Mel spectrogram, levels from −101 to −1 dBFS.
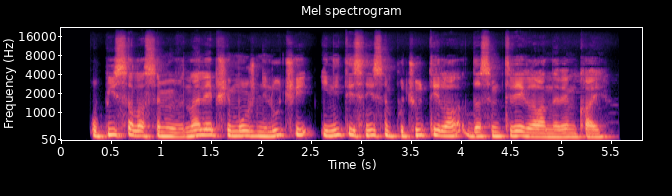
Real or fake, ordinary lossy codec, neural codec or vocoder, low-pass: real; none; none; 19.8 kHz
